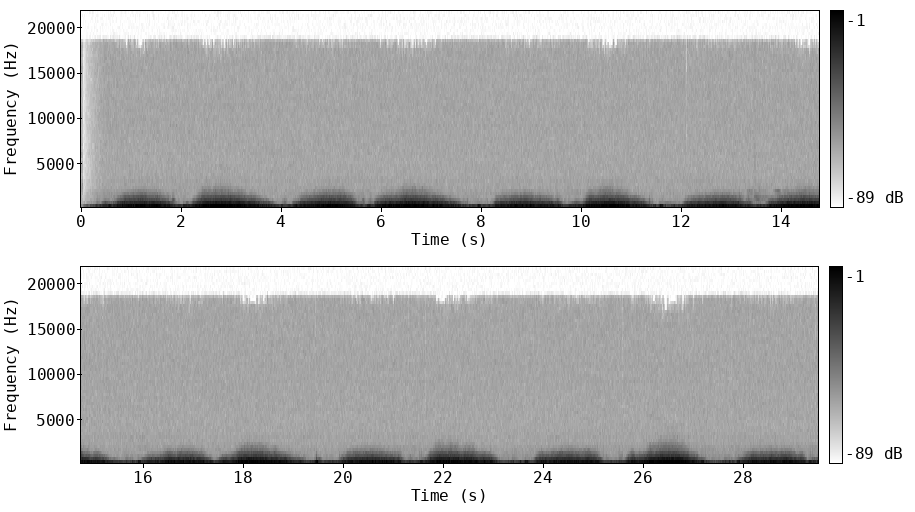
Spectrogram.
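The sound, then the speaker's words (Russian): Loud, harsh laryngotracheal breath sounds recorded over the thyroid cartilage of the larynx, a steady rhythm of about fourteen hollow, rushing inhale and exhale bursts with brief pauses between them and no talking. “Прослушайте ларинготрахеальное дыхание, зарегистрированное в области щитовидного хряща гортани.”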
